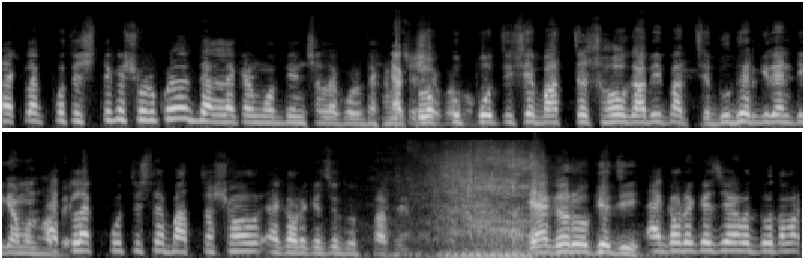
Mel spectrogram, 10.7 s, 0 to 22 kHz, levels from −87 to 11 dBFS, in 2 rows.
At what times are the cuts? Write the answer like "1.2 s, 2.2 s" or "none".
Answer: none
